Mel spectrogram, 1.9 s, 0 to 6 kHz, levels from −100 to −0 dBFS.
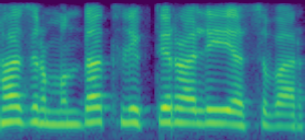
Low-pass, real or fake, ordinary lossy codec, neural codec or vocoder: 5.4 kHz; fake; AAC, 48 kbps; codec, 24 kHz, 6 kbps, HILCodec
